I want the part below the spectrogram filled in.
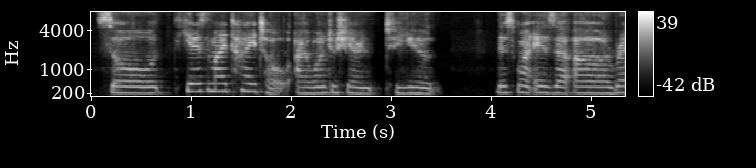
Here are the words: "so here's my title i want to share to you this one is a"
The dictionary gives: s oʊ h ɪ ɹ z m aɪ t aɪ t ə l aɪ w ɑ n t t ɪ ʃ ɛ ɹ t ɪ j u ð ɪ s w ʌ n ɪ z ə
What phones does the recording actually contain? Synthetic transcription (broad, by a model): s oʊ h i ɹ z m aɪ t aɪ t l aɪ w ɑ n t t ɪ ʃ ɛ ɹ t ɪ j u ð ɪ s w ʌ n ɪ z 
